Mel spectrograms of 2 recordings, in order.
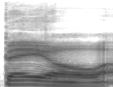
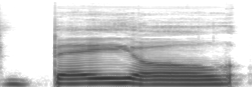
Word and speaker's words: Baal: Oh, Wikipedia lists the pronunciation as Baal or Baal, but in both cases, emphasis on the first syllable, but there are two syllables in either pronunciation that are listed there. Yeah, but that A would definitely be an ah sound in the original language.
